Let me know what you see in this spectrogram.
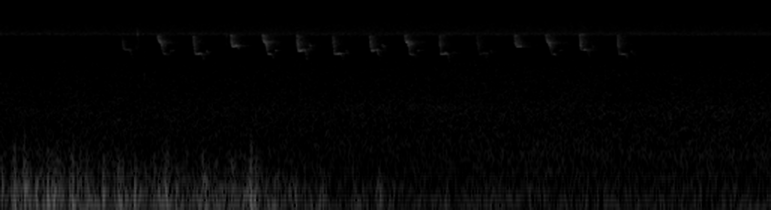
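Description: A small songbird singing a string of about a dozen short, high notes, roughly two to three a second, stopping about six seconds in. Under it runs a low rumble that fades over the first few seconds.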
